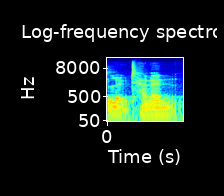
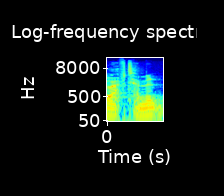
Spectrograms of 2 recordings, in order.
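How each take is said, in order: First: It is said with an American pronunciation. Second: It is said with a British pronunciation. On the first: "the Americans it's lieutenant" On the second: "we're English, so we should say lieutenant"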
